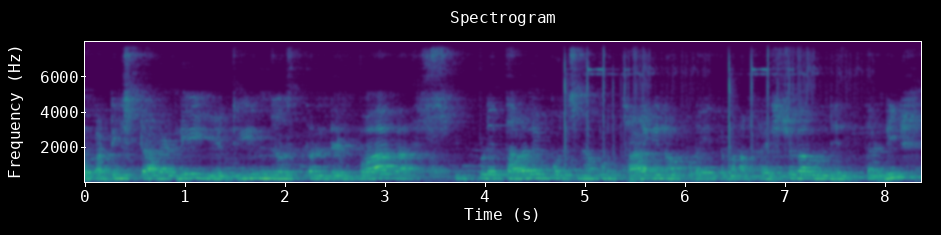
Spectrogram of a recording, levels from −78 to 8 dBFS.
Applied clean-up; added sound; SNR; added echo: none; Coin (dropping); 20 dB; reverberation time 0.9 s.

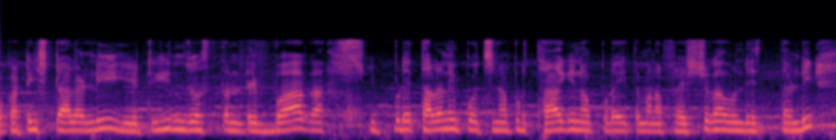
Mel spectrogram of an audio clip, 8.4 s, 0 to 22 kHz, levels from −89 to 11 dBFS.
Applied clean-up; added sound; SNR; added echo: none; none; none; none.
